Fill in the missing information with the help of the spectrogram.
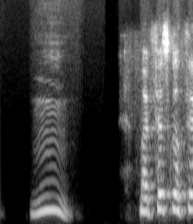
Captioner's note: groans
